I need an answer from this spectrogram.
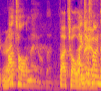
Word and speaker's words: Bartolomeo: Bartolomeo, but Bartolomeo. I just learned how to pronounce it last week too, yeah, so don't feel bad.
